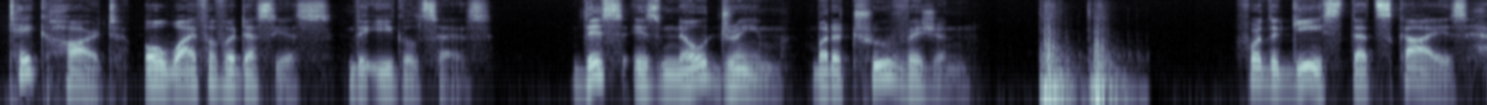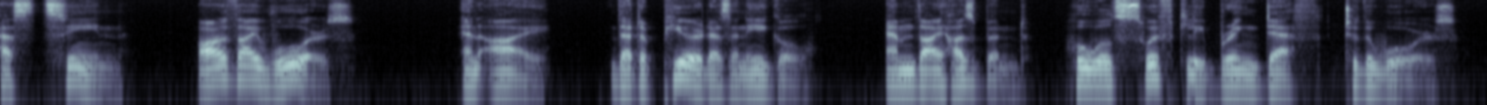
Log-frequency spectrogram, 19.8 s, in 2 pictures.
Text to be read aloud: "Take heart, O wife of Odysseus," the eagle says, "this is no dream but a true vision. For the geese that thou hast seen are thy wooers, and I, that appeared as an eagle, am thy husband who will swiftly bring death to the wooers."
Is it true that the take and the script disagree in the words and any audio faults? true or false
true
